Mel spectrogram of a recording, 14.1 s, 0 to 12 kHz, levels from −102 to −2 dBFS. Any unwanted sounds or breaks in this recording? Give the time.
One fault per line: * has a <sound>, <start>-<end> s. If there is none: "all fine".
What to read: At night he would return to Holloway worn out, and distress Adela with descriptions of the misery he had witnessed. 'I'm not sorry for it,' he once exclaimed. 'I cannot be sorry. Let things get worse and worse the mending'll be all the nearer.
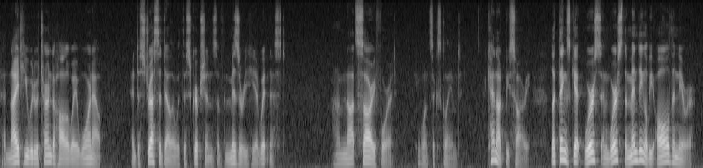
all fine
